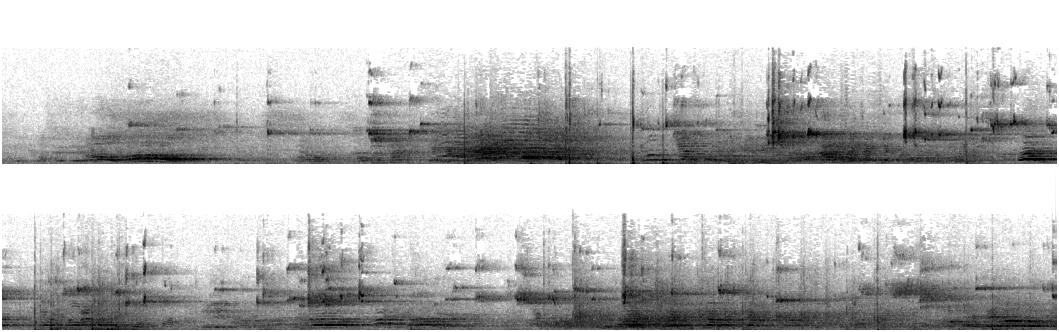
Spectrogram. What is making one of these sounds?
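A crowd of spectators shouts and cheers in an echoing hall.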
